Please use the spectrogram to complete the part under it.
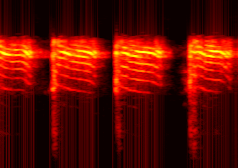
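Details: Baby white-tailed hare in distress, which screams like this only when nervous: four high, piercing, slightly wavering screams, each under half a second, in quick succession.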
